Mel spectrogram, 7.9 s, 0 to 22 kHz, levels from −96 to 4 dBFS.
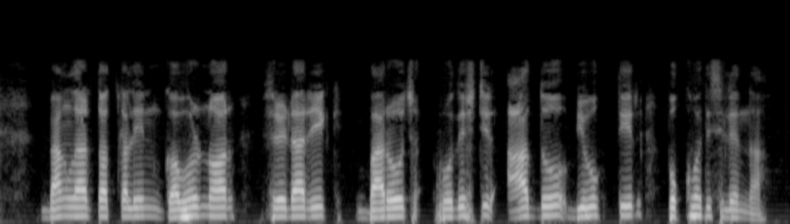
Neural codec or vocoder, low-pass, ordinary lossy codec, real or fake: none; 7.2 kHz; MP3, 96 kbps; real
